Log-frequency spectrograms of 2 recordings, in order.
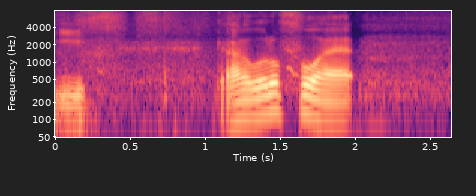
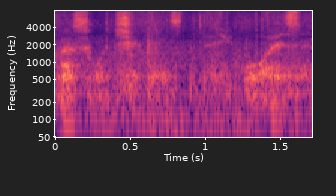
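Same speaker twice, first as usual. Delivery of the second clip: hushed whisper so the chickens don't hear; a low hush near the coop; 22 dB quieter than usual. Real, not acted. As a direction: whisper it, sneaking up close. Sneaking up on the chickens.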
